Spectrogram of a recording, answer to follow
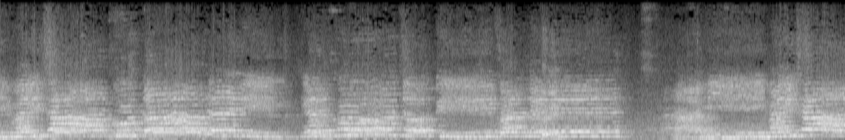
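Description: A group of women singing a Nepali song together, in sung phrases of about four seconds with short breaks between them.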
